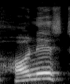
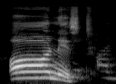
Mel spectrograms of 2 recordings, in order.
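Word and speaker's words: honest: স্যার এটাও বলেছিল voice উচ্চারণটা হচ্ছে হনেস্ট না অনেস্ট অনেস্ট উচ্চারণ করতে গেলে এ আসে অনেস্ট্যা উচ্চারণে যেহেতু এ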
